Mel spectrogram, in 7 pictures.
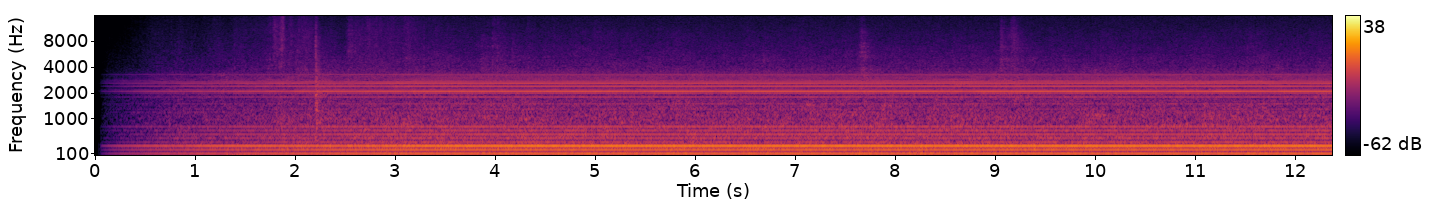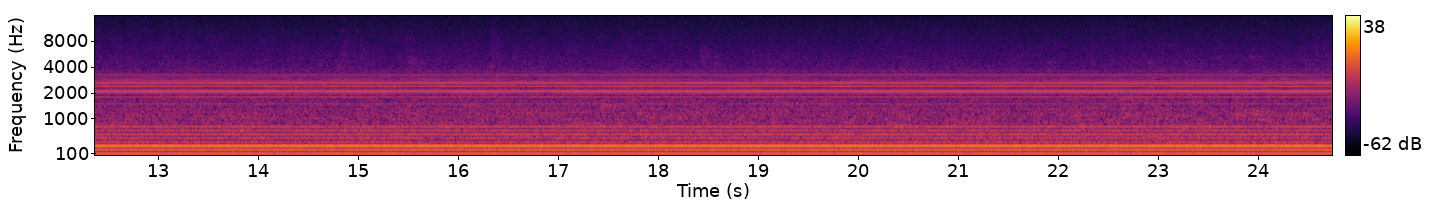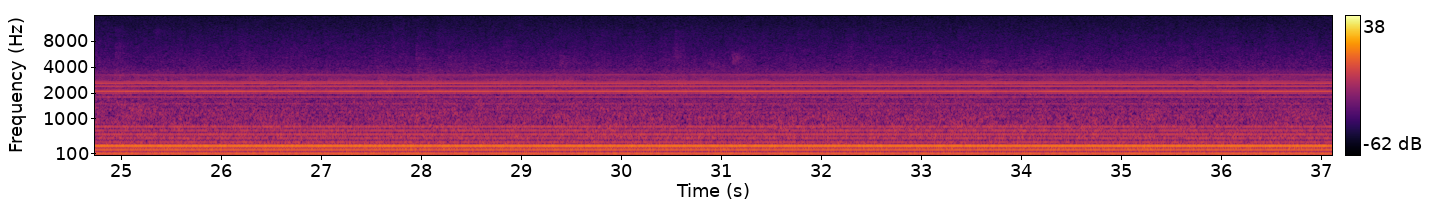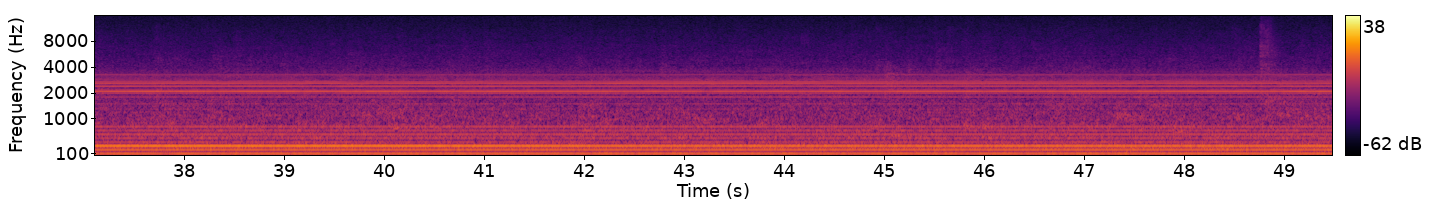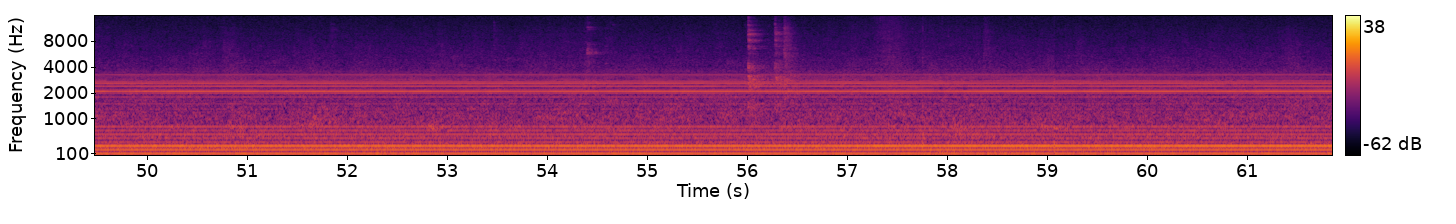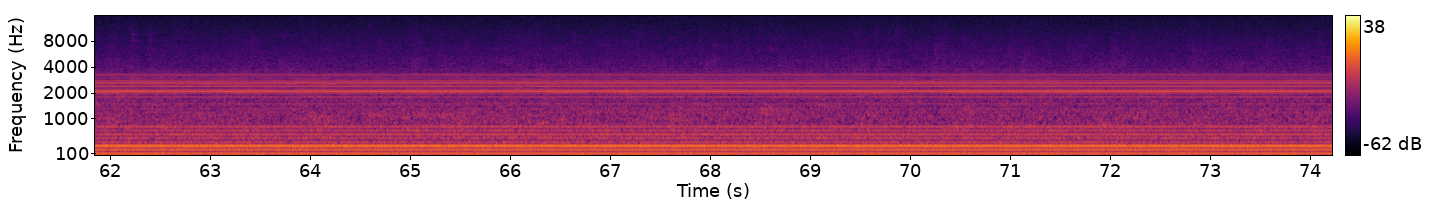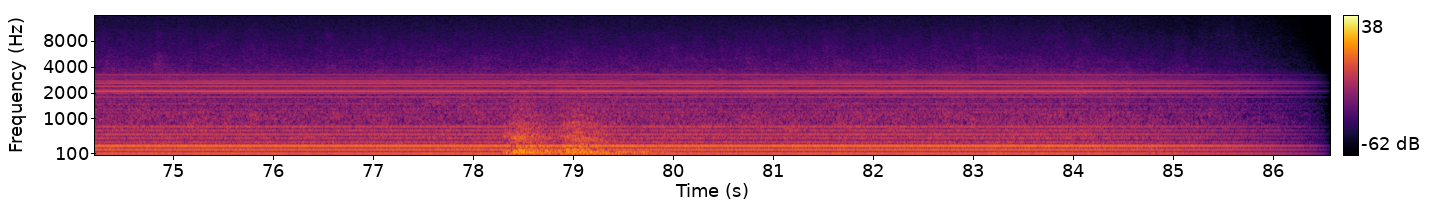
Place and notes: In an underground mine, a power plant alimenting two big pumps.
France, 22 November 2015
